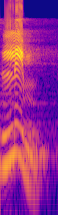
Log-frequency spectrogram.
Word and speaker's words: limb: And next one, limb. Limb, here the B is silent.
